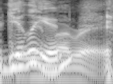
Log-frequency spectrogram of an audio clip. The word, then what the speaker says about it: Guillain-Barré: Guillain-Barré, yeah. – I can say it. Guillain. – Yeah, Guillain-Barré.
